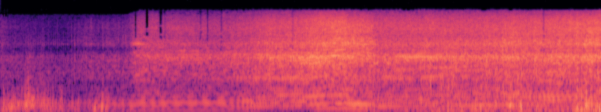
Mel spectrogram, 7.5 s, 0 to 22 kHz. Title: RD125LC YPVS Splutter/Misfire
